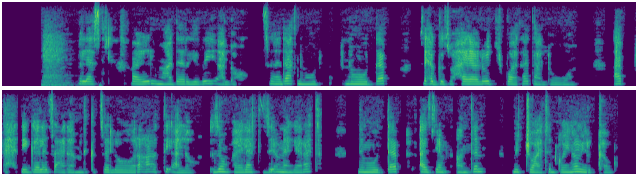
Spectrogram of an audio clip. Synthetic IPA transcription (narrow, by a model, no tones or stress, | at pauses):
pɨlast̪ʰi̥kfajlmad̪ɐɾjɪɾʔialːɐxu̥ | sɐnɐd̪at̪ | nɨmɨwd̪aβ̚ | z̥ɨħɨɡːɨzuħajalo̞d͡ʒɨbat̪ʰat̪alːɐwo̞m | ʔaβt̪ʰaħt̪ʰiɡɐlɐzɨʕd̪amɨlkʰːɨt̪z̥ɐlːɐwoɾɐʔaʔɨt̪ʰːialːɐwu | ʔɨzo̞mfajlat̪ɨziʔomnɐɡɐɾat̪ | nɨmɨwʊd̪aβʔazijomt̪ʼant̪ʰɨn | mɨt͡ʃːuwat̪ʰɨnkʰo̞jno̞mjɪɾɨkʰːɐβu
